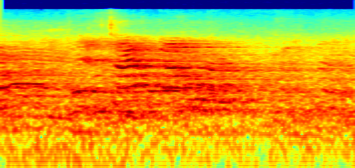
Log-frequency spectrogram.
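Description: Background chatter of onlookers, with children's voices talking and calling out.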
